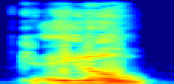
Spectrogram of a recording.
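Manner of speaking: high, loud, strained call. A narrator's reading. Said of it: "called out in a strained voice".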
